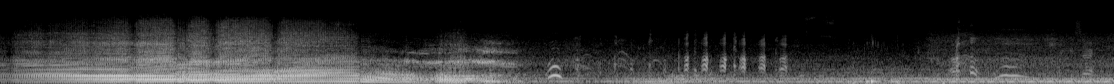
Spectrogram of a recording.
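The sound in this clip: A car engine rumbles low and steady as a car is driven slowly up to within inches of people's toes, with a strong tonal drone early on that eases off, and people talking over it.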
